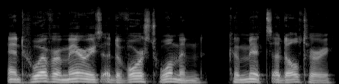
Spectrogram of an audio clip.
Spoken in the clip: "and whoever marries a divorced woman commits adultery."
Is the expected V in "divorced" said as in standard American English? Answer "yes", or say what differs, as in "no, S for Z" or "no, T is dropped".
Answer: yes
